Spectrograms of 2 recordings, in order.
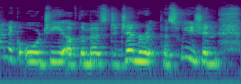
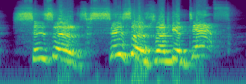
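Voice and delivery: loud, high, building on the repeat; exasperated shout; 7 semitones higher, 11 dB louder, slower than usual. Acted. Old witchfinder thinks the recruit is deaf, exasperated shout. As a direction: yell it at someone hard of hearing. Exasperated at caller not hearing.

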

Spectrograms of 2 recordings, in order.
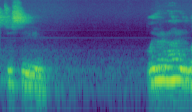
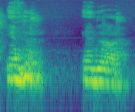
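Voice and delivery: ordinary delivery

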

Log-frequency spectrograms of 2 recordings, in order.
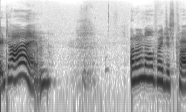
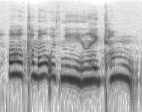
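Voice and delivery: higher-pitched mock coaxing; lightly imitated pleading; 7 semitones higher, 3 dB quieter than usual. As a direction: coax lightly, like a pestering boyfriend. Voices boyfriend coaxing her out.

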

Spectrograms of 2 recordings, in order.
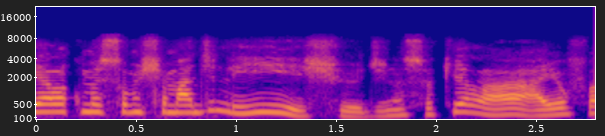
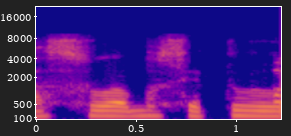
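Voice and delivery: joking taunt; 6 semitones lower, 6 dB quieter than usual. Retold or imitated. Player teasing his teammate at first, low and soft joking insult. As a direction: let the insult sag into a playful tease. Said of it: "no começo eu tava zoando".

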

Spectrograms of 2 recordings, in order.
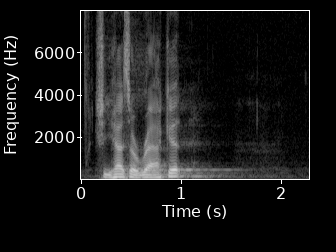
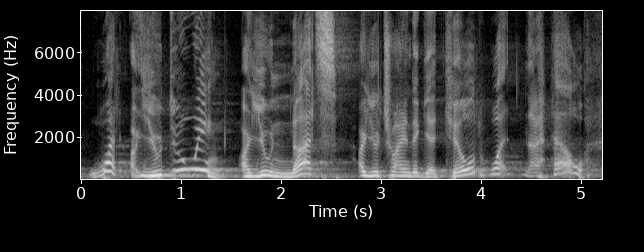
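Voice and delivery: put-on higher, panicky child voice; scared six-year-old voice; 6 semitones higher, 3 dB louder than usual. Inner six-year-old screaming at him while running, high panicky child. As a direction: let the frightened little boy inside speak. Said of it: "it's a six-year-old voice".

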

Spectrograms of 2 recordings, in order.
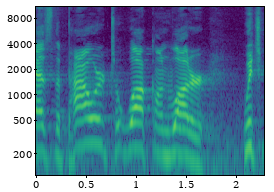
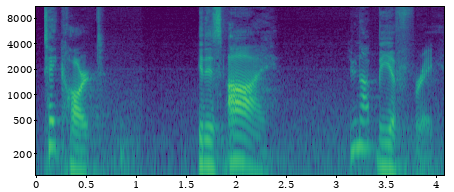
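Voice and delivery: reassuring; 5 semitones lower than usual. Acted. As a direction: settle their fear gently. Jesus calms frightened disciples.

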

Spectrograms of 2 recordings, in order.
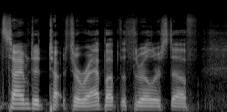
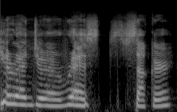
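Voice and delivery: mock cop line; 10 semitones higher than usual. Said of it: "Or what is it?".

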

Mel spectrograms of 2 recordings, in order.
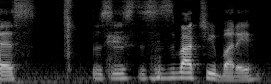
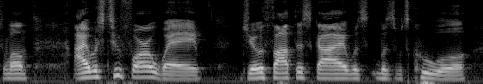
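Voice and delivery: ordinary talk, nothing marked

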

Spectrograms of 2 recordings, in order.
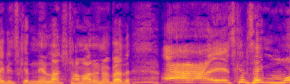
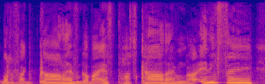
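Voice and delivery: much softer fretting; worried mumble; 8 dB quieter than usual. Acted. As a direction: Philip patting empty pockets. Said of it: "He's like".

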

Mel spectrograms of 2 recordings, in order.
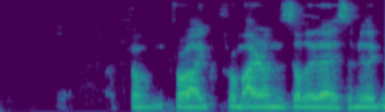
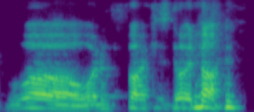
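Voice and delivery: mock shocked; 5 semitones higher, 8 dB louder, slower than usual. Americans shocked at the swearing.

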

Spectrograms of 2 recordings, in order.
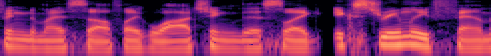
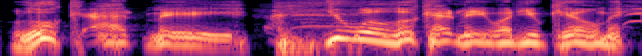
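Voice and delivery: loud, raised, hammed-up defiant yell; mock warrior shout; 8 semitones higher, 8 dB louder than usual. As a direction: roar it like a crazy warrior prince. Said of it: "suddenly turns from this, like, meek little boy to being like".

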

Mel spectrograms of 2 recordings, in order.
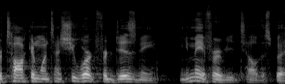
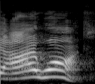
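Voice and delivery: call and response; 10 semitones higher, 4 dB louder, slower than usual. Shown as a demonstration. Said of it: "Somebody say".

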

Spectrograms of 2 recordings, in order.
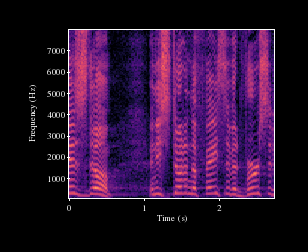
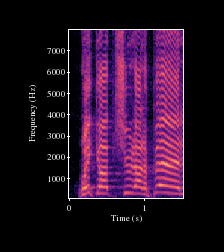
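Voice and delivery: loud, startled wake-up; jolted awake; 4 semitones higher, 6 dB louder than usual. Retold or imitated. Boy jolted awake by a foghorn, loud and startled. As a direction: burst out of bed in alarm.

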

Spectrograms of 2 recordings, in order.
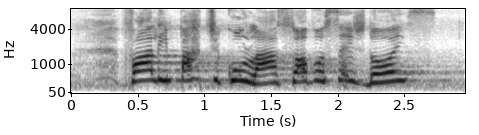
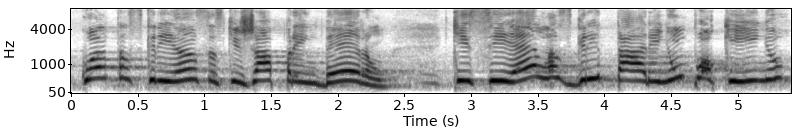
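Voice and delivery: ordinary delivery

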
